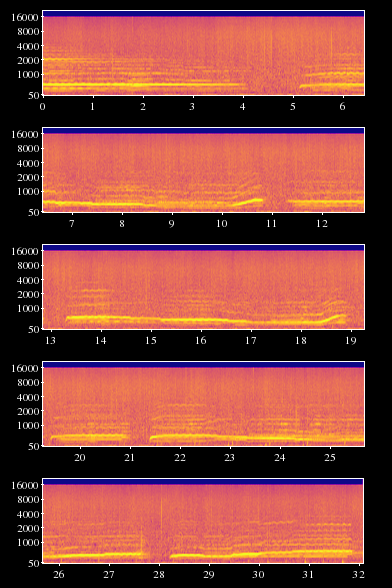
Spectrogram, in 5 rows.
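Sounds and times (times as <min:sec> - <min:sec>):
female vocal trio singing: 0:00.0 - 0:04.2, 0:05.1 - 0:32.0
disc surface hiss: 0:00.0 - 0:32.0
orchestra: 0:00.0 - 0:32.0.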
